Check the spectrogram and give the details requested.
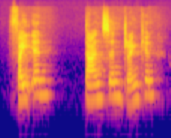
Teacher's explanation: Even things like ing, fighting, dancing, drinking, I don't think it's unprofessional to not say the G, because in Scots, the gerunds and the IN words, they're just IN, and that's how it ends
